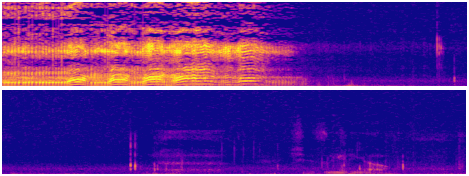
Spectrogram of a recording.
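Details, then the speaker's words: Team Associated MGT nitro truck engine after leaning high-speed needle a full turn: screams and wavers on throttle, then cuts dead at full throttle and runs dry; mixture too lean, engine getting hot. "woo full throttle she turns off all right right so she's running [Music] dry Full Throttle she's drone"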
